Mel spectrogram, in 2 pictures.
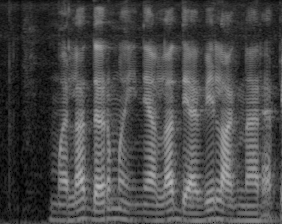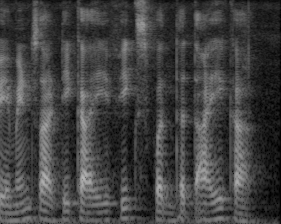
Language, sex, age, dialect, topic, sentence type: Marathi, male, 18-24, Standard Marathi, banking, question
